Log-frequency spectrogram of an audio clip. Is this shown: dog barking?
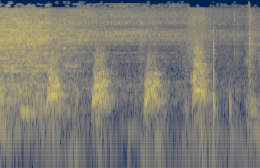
yes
